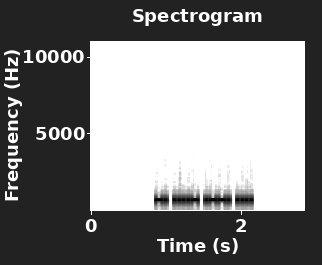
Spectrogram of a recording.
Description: Morse code, heard as a keyed tone, about 40 wpm, 700 Hz. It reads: N4PH
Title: USA Call Signs - 6x Character Spacing - 40wpm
